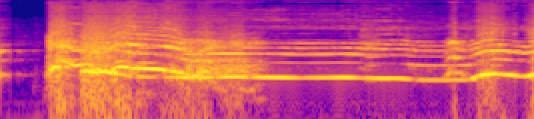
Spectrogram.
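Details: Alaskan Malamute howling while home alone, a loud sudden onset followed by a long, steady, slightly falling howl that holds level for over a second, then a brief break and a rising yodel-like note.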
